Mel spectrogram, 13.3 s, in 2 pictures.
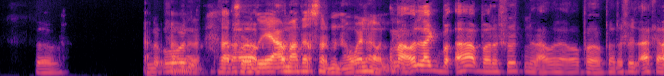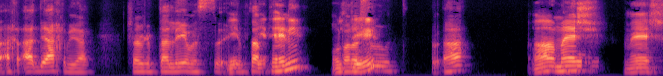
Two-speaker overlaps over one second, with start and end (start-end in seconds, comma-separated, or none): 1.4-3.0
